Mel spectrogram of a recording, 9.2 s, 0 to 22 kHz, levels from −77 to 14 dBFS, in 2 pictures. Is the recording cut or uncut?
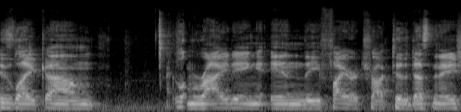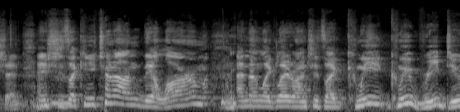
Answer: cut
